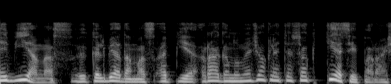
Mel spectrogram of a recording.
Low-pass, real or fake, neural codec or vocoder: 7.2 kHz; real; none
